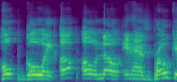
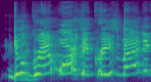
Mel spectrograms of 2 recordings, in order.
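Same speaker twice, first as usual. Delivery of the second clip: mock screaming, higher pitch. Mocking a video essayist's question about grimoires: imitating someone screaming. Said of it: "just screaming".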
